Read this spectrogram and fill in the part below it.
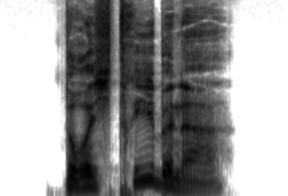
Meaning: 1. comparative degree of durchtrieben 2. inflection of durchtrieben: strong/mixed nominative masculine singular 3. inflection of durchtrieben: strong genitive/dative feminine singular
- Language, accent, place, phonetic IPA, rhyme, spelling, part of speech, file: German, Germany, Berlin, [ˌdʊʁçˈtʁiːbənɐ], -iːbənɐ, durchtriebener, adjective, De-durchtriebener.ogg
